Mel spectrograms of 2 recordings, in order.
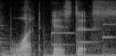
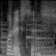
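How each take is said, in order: First: It is asked in a plain, neutral way. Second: It is asked with a curious, interested tone.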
